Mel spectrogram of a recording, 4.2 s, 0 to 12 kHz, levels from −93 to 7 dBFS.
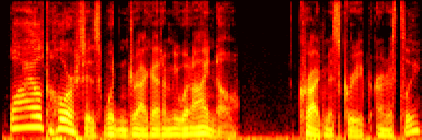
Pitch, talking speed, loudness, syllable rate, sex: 115 Hz, 200 wpm, -19 LUFS, 4.9 syllables/s, male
